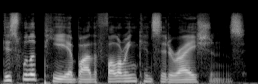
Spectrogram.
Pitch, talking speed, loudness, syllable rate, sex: 125 Hz, 165 wpm, -19 LUFS, 5.7 syllables/s, male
